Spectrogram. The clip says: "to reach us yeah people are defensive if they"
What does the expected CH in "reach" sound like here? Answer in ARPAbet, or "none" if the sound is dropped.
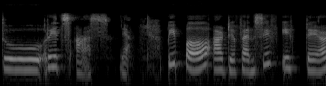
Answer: S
